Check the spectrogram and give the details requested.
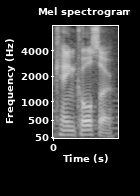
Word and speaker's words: cane corso: It's about the size of a cane corso. Sorry, correct pronunciation.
